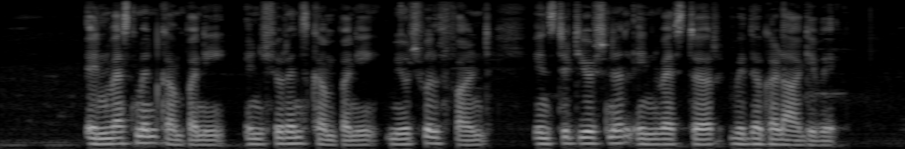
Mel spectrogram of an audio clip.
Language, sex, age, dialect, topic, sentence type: Kannada, male, 18-24, Mysore Kannada, banking, statement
